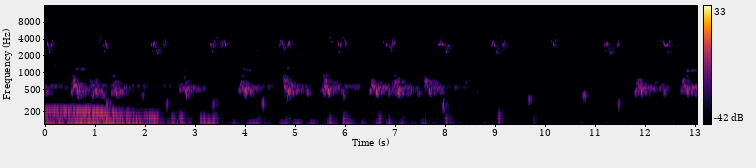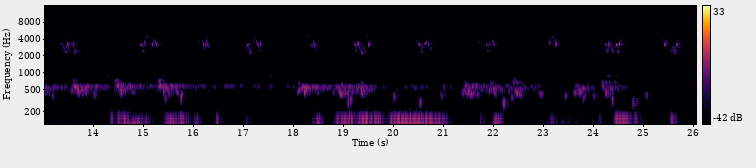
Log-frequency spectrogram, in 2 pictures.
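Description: A bird repeating a short high chirp about once a second, over irregular runs of lower-pitched sound and a low rumble that comes and goes.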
